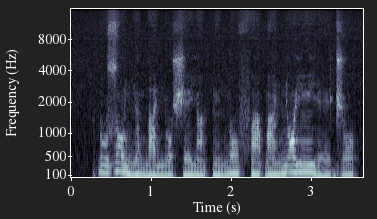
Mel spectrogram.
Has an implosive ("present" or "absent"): present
